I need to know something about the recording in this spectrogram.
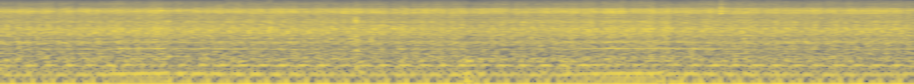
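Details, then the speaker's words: Lotus Esprit with twin Dellorto carburettors at idle: uneven, lumpy pulse with brief dips; pulling plug leads showed one carburettor doing all the work and the other nothing, carbs out of balance. "we took off two plug leads here then we took off these two plug leads and it ran hardly any different with these two off that one made a difference this one's not even idling on it when we took off these the engine nearly died yeah because this carburetor is doing all the work and this one is doing nothing yeah"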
